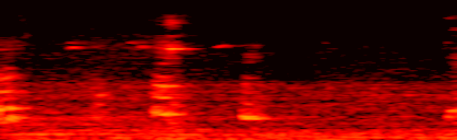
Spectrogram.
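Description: A dog whimpering: a few short, faint whines in quick succession.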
